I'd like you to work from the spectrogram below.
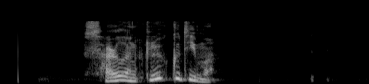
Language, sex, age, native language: Icelandic, male, 40-49, Icelandic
